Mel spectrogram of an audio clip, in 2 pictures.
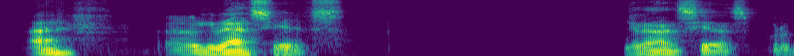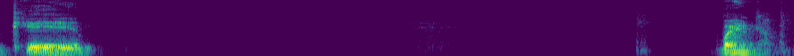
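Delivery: choked up, too moved to speak. Thanking the other speaker for kind words, choked up, can't speak. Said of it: "no puedo hablar. Perdón".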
